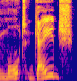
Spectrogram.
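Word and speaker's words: mortgage: You go in, you ask for a home loan, they give you a mort gage. Why do I say it like that? Mort like mentality. All right? Uh gage like grip.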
